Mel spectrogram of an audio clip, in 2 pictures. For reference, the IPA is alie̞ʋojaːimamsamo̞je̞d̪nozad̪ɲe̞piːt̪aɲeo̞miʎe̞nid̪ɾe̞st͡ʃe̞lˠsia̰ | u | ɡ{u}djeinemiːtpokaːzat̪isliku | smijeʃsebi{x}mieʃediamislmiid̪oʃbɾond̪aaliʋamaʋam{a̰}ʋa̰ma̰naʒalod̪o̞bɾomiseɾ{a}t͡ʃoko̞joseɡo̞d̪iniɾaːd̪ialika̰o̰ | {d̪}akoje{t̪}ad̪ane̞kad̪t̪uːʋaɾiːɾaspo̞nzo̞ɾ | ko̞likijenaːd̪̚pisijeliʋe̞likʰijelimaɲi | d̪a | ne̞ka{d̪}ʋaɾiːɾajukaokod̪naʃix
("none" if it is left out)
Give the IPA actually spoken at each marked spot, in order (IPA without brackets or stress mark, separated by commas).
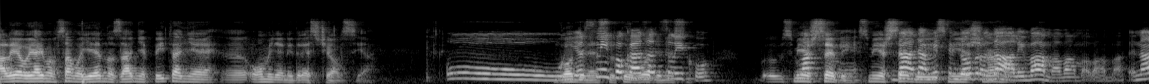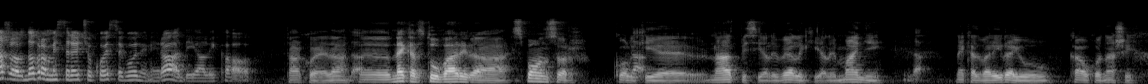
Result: o, s, a̰, e, t̪, d̪, d̪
